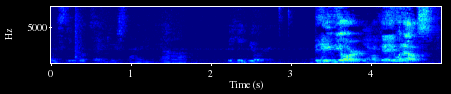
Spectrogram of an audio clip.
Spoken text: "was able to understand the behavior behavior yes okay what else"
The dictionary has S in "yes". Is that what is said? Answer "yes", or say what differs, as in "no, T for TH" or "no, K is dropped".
no, S is dropped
